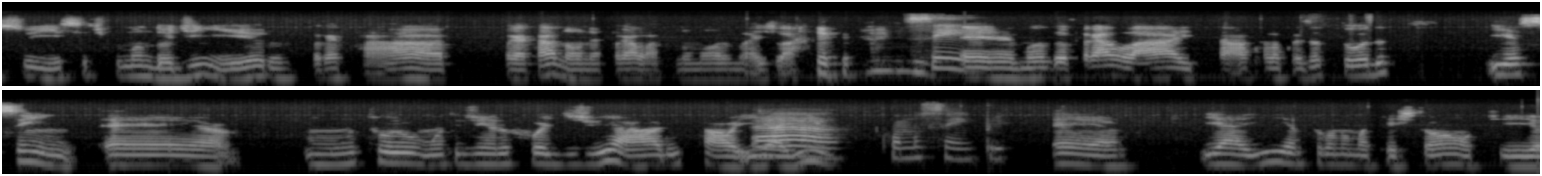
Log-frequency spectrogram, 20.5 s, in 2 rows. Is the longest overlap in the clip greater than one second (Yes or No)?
No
